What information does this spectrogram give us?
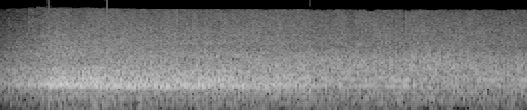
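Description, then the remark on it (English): A burst of crowd applause, dense and steady, with many hands clapping at once at a fairly loud level before easing off slightly toward the end. No talking. “Clap it up for her.”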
